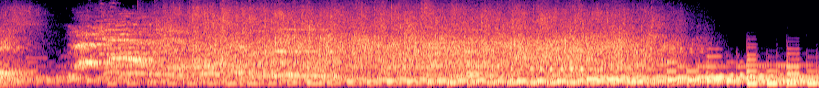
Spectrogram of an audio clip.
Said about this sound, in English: What a fantastic day for the Scottish deaf community. Watching the video, hearing all the applause and cheering, seeing the enthusiasm on people's faces, the rotating hands indicating applause, it still moves me to this day.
